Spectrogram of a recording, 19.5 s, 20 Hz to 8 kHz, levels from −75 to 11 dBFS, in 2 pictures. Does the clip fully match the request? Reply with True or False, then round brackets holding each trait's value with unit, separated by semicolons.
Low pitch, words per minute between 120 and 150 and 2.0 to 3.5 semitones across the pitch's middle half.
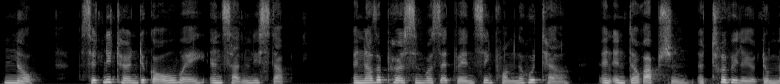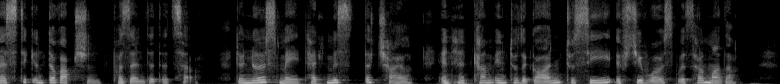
False (185 Hz; 135 wpm; 3.0 semitones)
